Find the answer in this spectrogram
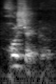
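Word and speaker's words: חֹשֶׁךְ: 호셰크 이게 코라는 것이 케이트의 콜룸이 있어서 셰크 쉰 다음에 여기에 쇄골이 있습니다. 그래서 세크라고 발음합니다. 호셰크 이 어둠이 알프네 표면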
